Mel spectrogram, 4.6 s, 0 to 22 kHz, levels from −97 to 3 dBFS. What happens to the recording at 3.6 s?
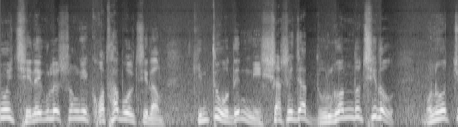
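At 3.6 s the speech is caught in the gain pumping that runs through the whole clip: with the room noise about 32 dB below the speech, the sound is squashed, loud and soft parts pulled closer in level, the gain swinging by around 10 dB. The likely cause is excessive input gain held back by a fast limiter.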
